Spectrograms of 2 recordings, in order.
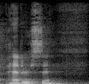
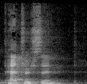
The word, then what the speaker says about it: Pettersson: How do you botch the pronunciation so badly? – Why? What was it? Is it Pettersson? – Elias Pettersson. – Elias? – Yeah. – Pettersson? – Pettersson. You were close.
